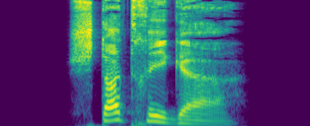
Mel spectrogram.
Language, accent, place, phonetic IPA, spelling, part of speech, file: German, Germany, Berlin, [ˈʃtɔtʁɪɡɐ], stottriger, adjective, De-stottriger.ogg
- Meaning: 1. comparative degree of stottrig 2. inflection of stottrig: strong/mixed nominative masculine singular 3. inflection of stottrig: strong genitive/dative feminine singular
